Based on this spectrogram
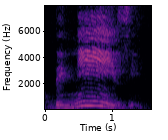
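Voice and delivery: "Denise" slowly, with NI held long; stretched stressed syllable. Shown as a demonstration. Teacher showing where the stress falls, drawn-out NI in "Denise". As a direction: linger on the NI of "Denise". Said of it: "O ni".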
